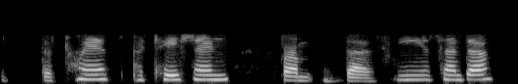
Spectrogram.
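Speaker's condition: Brain aneurysm rupture; not even four years since rupture, still learning to walk, swerves from balance issues

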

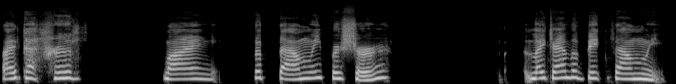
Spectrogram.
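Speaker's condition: Cerebral palsy; walks up to 10,000 steps daily with walker

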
